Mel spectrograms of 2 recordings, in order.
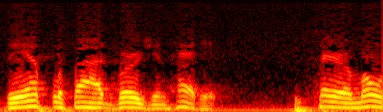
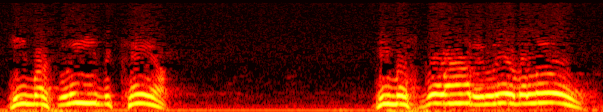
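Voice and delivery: ordinary delivery

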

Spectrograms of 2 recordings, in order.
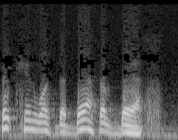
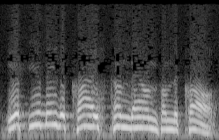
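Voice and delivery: mocking cry; 6 semitones higher than usual.

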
